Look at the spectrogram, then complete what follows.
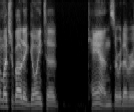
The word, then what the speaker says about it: Cannes: I don't know so much about it going to Cannes or whatever it's called. I always pronounced it Canes because I'm from Minnesota, so we always put harshness on our A's.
